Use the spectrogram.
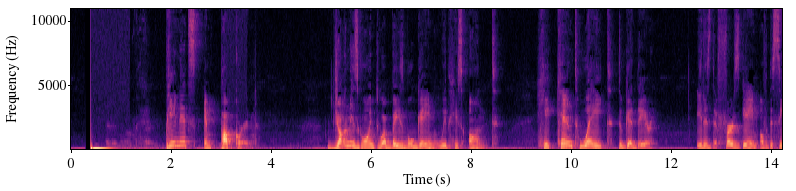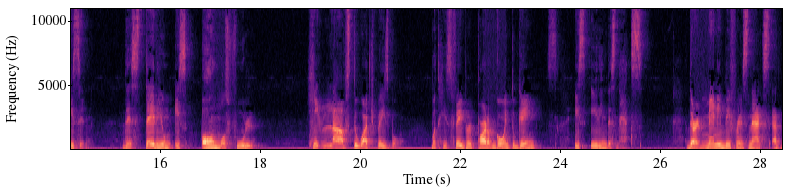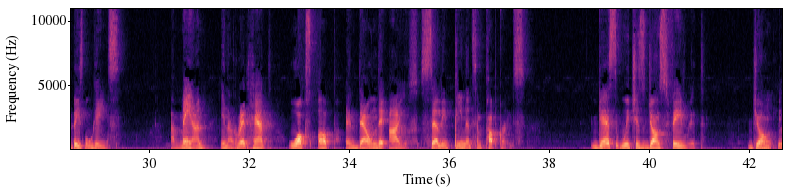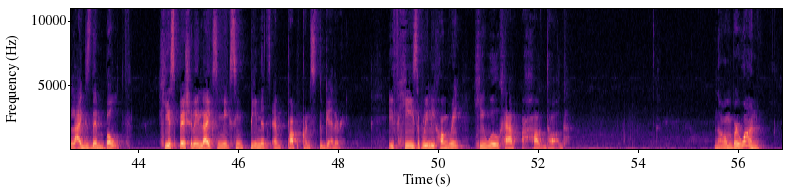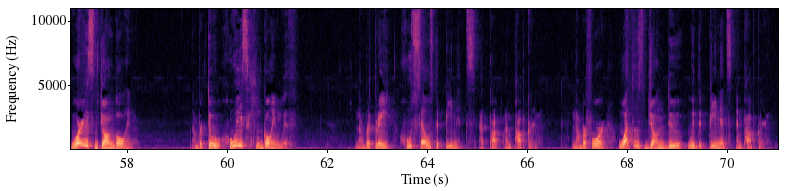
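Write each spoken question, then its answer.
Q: where is John going?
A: to a baseball game

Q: who is he going with?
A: his aunt

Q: who sells the peanuts and popcorn?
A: a man in a red hat

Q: what does John do with the peanuts and popcorn?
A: mixes them together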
